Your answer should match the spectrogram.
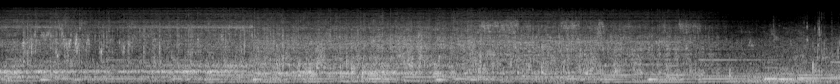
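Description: Water running steadily from a tap into a metal basin as vegetables are rinsed, a continuous hiss and splash, under background music with held notes.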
